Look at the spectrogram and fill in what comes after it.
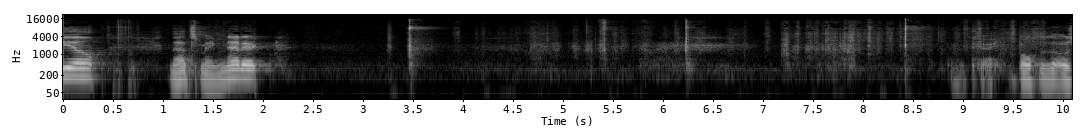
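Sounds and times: soft scraping of parts: 0:03.9 - 0:10.0.

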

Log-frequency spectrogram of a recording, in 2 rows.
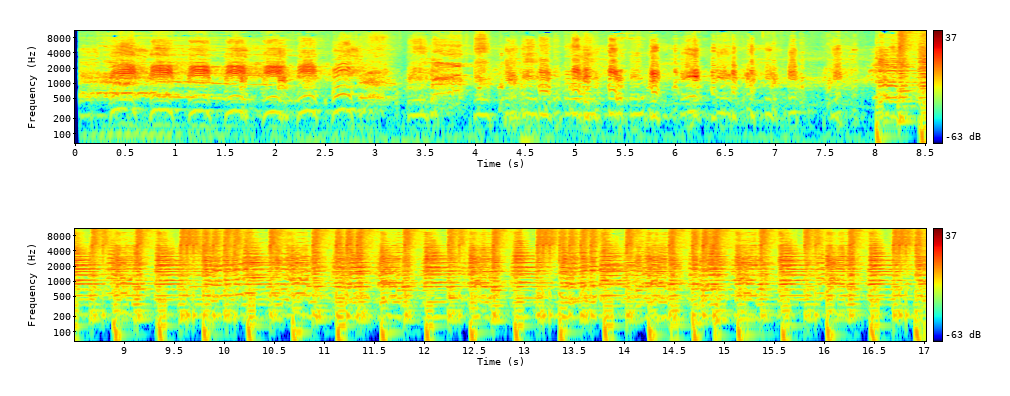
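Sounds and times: ducks quacking: 0:00.1 - 0:17.0
music with beat and brass: 0:08.0 - 0:17.0.

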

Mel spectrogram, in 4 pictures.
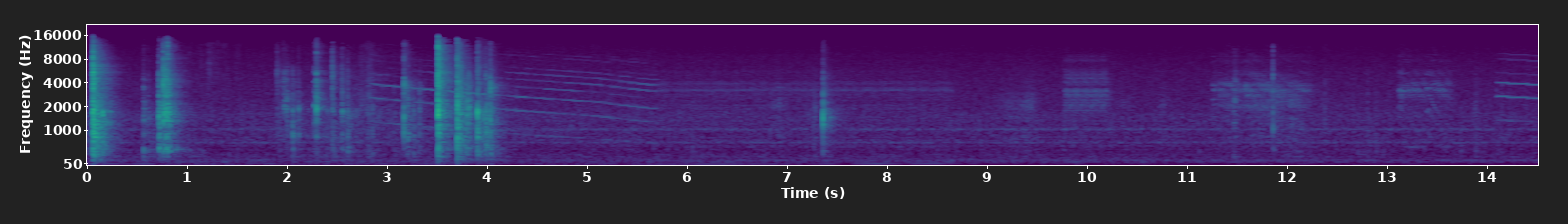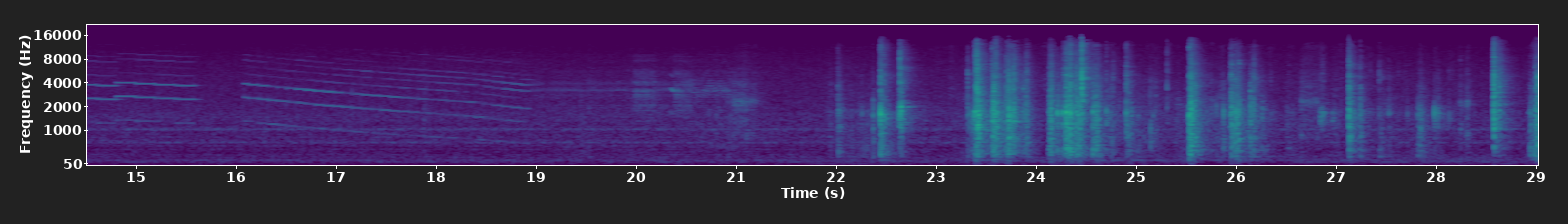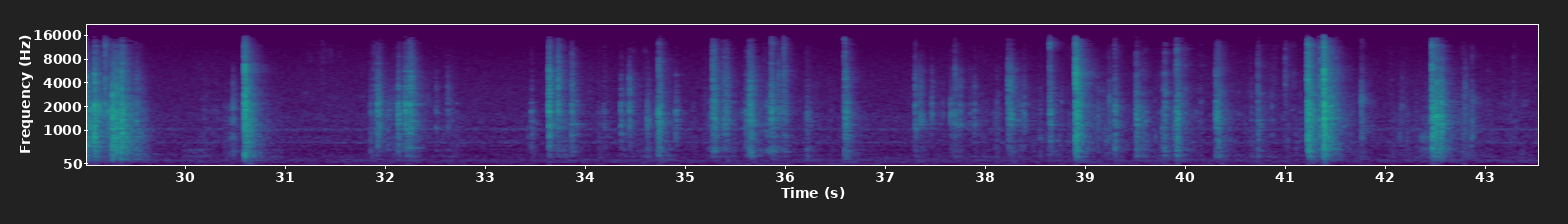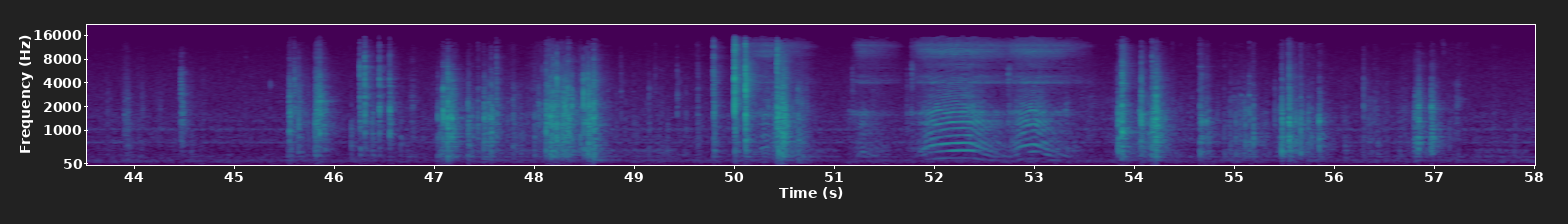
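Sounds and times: plastic parts clicking and snapping: 0:01.9 - 0:04.3, 0:22.0 - 0:29.6, 0:33.4 - 0:43.0, 0:45.4 - 0:57.2.

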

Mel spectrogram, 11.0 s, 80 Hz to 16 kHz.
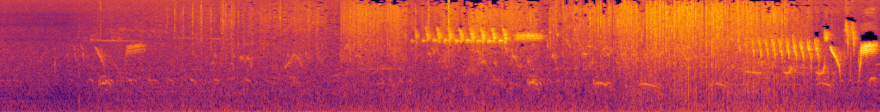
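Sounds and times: steady low rumble: 0:00.7 - 0:11.0
songbird trill: 0:00.8 - 0:11.0.

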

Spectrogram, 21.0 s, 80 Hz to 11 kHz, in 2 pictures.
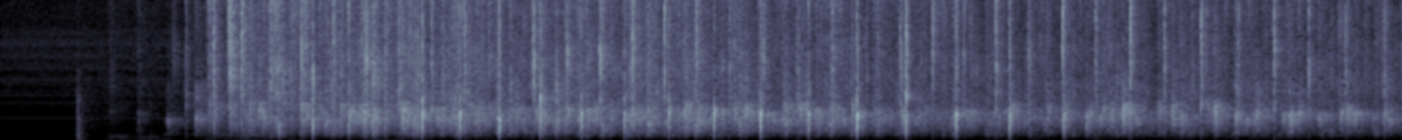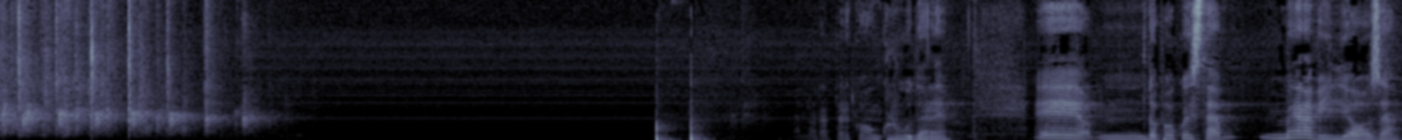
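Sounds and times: audience applauding: 0:00.9 - 0:12.6.

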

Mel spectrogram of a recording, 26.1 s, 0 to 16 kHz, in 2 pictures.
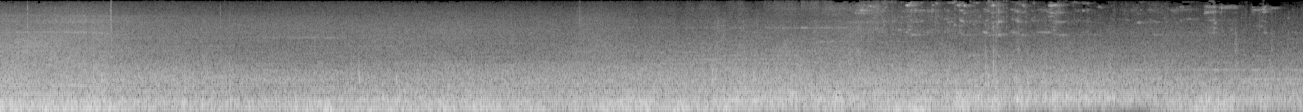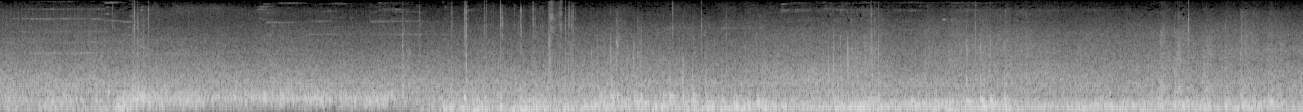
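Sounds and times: traffic over railroad crossing: 0:00.0 - 0:26.0
wind buffeting microphone: 0:00.0 - 0:26.0.

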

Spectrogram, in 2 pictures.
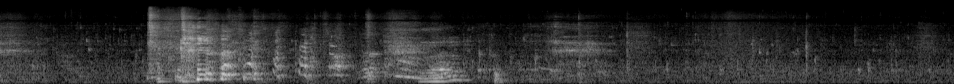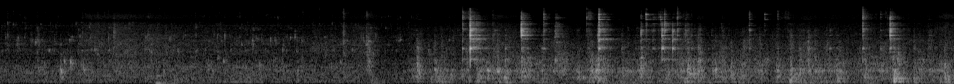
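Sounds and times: water trickling and dripping: 0:00.0 - 0:19.0
washing machine drum clicks and knocks: 0:13.6 - 0:19.0.

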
